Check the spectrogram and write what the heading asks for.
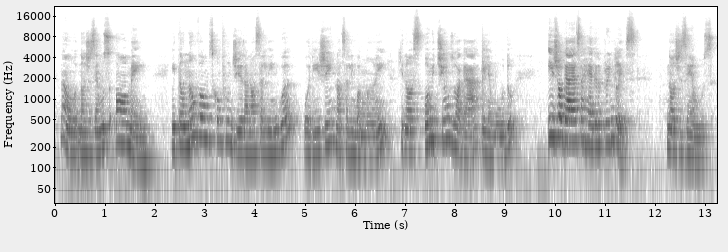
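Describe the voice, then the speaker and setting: A woman teaching English pronunciation, drawing words out slowly and asking the listener to repeat after her. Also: mid-range voice, darkish tone. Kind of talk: slow, emphatic language lesson. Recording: echoey room.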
